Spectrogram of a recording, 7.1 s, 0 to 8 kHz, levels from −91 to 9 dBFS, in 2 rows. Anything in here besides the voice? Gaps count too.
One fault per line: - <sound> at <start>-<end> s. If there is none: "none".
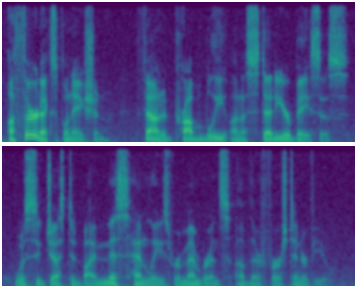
none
